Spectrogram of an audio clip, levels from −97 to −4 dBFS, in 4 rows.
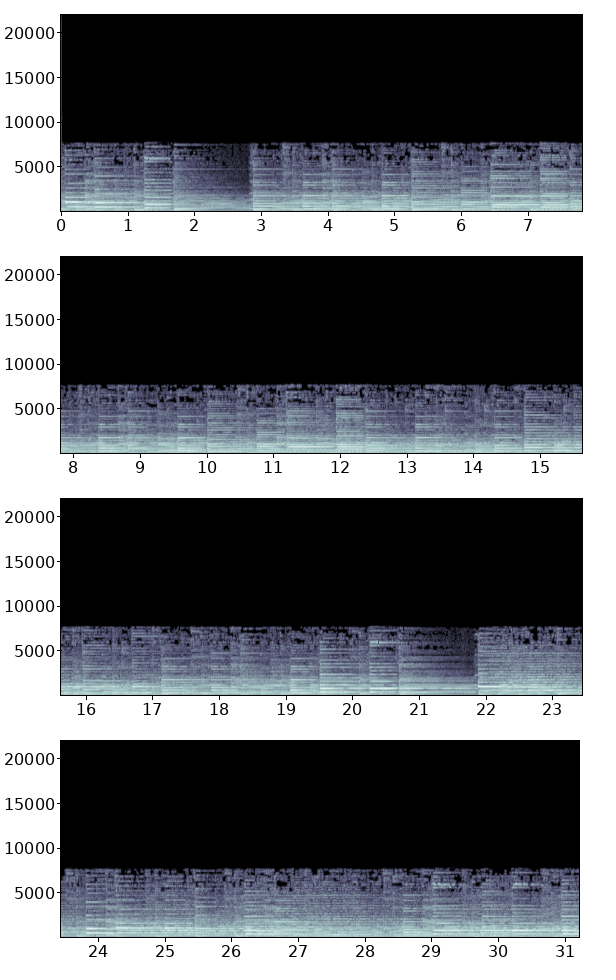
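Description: No technical faults can be heard anywhere in the audio, and the signal stays steady and intact throughout.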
